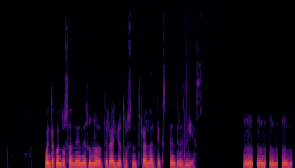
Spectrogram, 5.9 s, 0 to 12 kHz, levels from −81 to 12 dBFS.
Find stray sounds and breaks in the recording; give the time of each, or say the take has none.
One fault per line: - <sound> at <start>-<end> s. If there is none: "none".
- dropout at 3.3-3.4 s
- laugh at 4.9-5.8 s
